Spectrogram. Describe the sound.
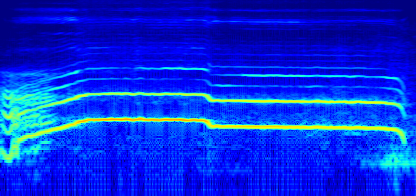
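A person imitates a wolf howl: one long, loud vocal howl that swoops upward, holds steady with a slight dip midway, then fades after about five seconds, with no other sounds.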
